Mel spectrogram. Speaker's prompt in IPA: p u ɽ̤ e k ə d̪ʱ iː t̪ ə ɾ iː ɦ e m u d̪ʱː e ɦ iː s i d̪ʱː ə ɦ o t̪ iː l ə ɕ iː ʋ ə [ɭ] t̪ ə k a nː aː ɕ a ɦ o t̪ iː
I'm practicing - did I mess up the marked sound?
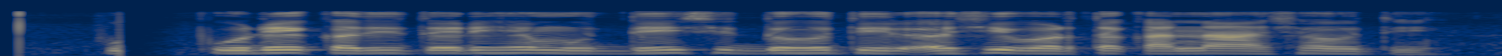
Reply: yes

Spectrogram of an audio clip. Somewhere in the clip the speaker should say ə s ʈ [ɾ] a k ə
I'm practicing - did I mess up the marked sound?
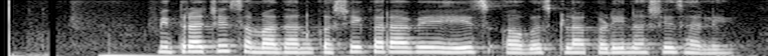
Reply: yes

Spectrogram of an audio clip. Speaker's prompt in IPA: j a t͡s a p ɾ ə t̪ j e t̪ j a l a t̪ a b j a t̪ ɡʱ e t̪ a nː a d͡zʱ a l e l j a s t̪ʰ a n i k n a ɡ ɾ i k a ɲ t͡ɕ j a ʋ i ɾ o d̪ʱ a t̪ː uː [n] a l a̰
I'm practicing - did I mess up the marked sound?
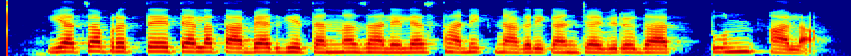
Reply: no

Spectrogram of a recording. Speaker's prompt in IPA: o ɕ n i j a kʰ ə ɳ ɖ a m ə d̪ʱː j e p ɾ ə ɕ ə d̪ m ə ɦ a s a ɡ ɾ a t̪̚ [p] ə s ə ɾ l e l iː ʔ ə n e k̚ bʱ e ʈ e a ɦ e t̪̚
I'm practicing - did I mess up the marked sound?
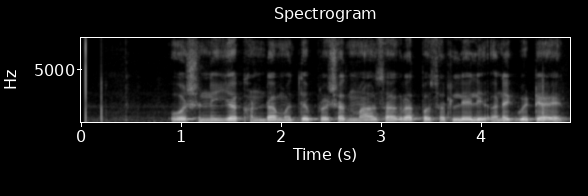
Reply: no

